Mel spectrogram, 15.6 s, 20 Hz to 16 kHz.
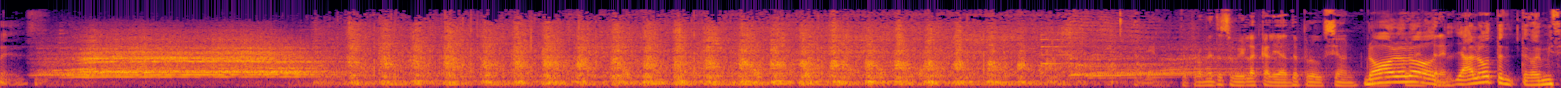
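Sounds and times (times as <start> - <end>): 
train whistle: 0.3 - 3.5, 10.4 - 13.6
train rolling past: 0.4 - 13.6
speech: 12.3 - 15.6.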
